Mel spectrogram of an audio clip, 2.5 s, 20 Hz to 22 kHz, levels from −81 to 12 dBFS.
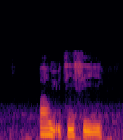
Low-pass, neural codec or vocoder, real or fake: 5.4 kHz; none; real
